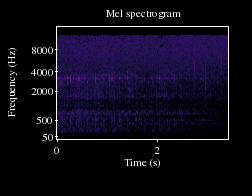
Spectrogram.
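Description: A big boat's engine rumbles steadily as it heads out to sea, a continuous low, throbbing drone that fades slightly over a few seconds as it moves away. No one speaks.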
